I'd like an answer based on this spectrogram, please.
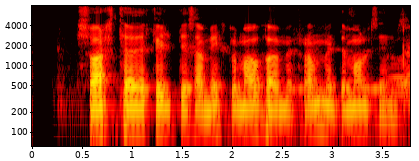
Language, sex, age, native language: Icelandic, male, 13, Icelandic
